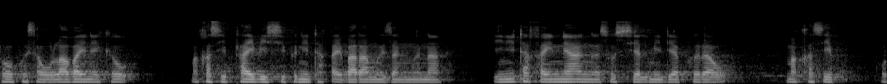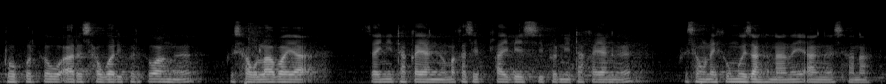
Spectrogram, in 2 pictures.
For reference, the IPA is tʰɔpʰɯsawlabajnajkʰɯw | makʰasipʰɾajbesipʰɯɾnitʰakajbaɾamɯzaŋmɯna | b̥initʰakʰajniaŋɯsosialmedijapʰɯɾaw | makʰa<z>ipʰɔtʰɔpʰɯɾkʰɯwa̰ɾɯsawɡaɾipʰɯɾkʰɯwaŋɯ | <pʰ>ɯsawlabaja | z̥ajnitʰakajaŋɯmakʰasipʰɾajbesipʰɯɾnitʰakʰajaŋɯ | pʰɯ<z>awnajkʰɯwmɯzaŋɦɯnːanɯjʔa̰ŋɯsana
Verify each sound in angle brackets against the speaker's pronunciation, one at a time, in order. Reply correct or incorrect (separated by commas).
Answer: incorrect, correct, incorrect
